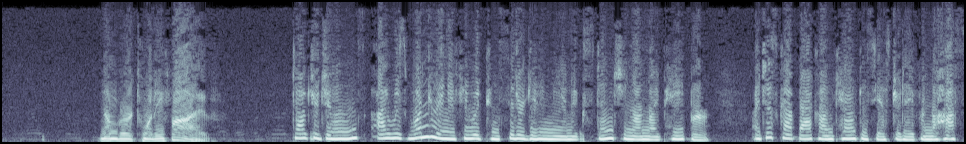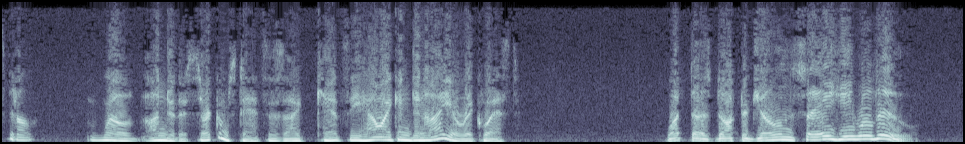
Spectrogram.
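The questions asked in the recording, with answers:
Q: What does Dr. Jones say he will do?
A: Give the student an extension on the paper.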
